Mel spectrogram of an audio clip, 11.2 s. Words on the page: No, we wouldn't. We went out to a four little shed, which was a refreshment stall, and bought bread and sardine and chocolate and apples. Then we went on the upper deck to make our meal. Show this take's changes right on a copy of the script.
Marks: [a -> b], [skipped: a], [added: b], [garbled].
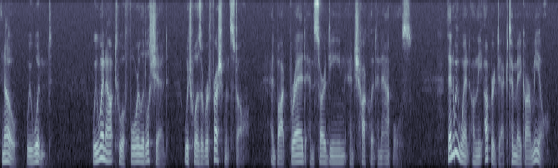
No, we wouldn't. We went out to a four little shed, which was a refreshment stall, and bought bread and sardine and chocolate and apples. Then we went on the upper deck to make our meal.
